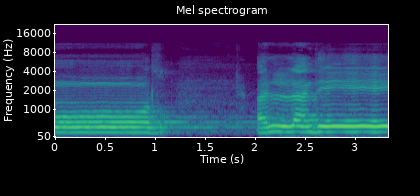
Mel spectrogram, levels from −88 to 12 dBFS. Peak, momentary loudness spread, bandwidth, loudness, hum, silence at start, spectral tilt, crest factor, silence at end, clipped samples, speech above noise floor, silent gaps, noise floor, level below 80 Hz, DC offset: -10 dBFS; 16 LU; 7.6 kHz; -18 LUFS; none; 0 s; -6.5 dB/octave; 8 dB; 0 s; under 0.1%; 27 dB; none; -42 dBFS; -60 dBFS; under 0.1%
